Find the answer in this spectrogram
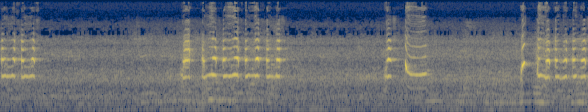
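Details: A cockatiel sings in short bursts of clear, ringing whistles with quick repeated chirps between pauses.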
